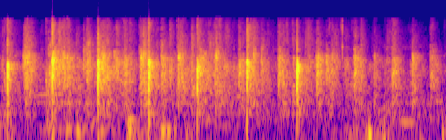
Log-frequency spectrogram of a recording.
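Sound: audience clapping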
